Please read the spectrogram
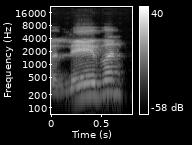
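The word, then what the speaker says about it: lieben: और लीवन ये देखो लेबन और लीवन तो ये देखो आई ई किस चीज की प्रोनाउंस करता है आवाज ई ई इसलिए ली बन है लीवन टू लव इसकी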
